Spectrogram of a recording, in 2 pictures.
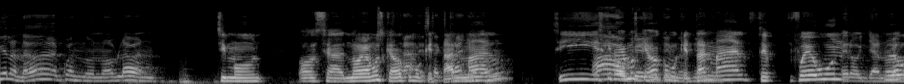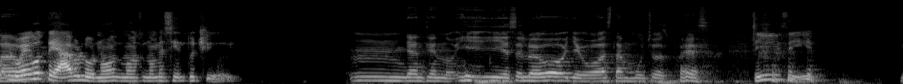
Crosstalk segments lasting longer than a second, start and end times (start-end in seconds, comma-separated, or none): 3.9-5.1, 5.9-7.2, 8.4-9.7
